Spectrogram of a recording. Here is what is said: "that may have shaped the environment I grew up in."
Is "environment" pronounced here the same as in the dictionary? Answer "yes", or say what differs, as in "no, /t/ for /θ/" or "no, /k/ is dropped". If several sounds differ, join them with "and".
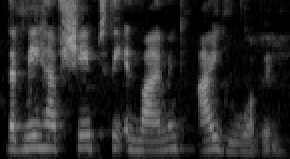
no, /ɹ/ is dropped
